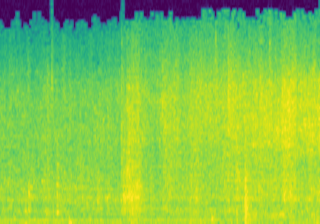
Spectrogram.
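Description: Bacon renders its fat in a hot pan, a loud, dense sizzle and crackle with brief pops, continuous and close with no talk over it.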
